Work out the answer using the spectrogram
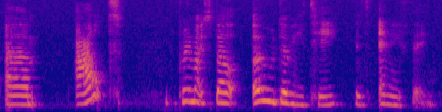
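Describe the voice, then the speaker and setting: Woman, slightly high voice, rambling home vlog chat full of ums and restarts. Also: a little slow, poor audio. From Essex, England. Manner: rambling, many fillers and restarts, laughs at herself. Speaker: vlogger reviewing a play. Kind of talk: casual chatty review. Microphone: phone or webcam.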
